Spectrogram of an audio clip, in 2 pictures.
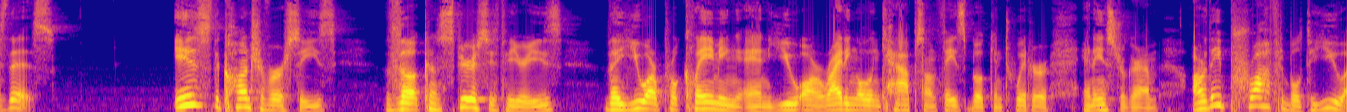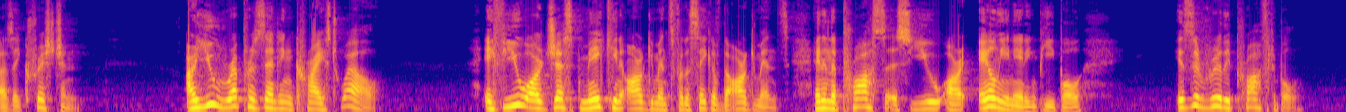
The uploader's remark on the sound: These messages are recorded live in churches all around the U.S but primarily at City Hill Church in Bellevue WA.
